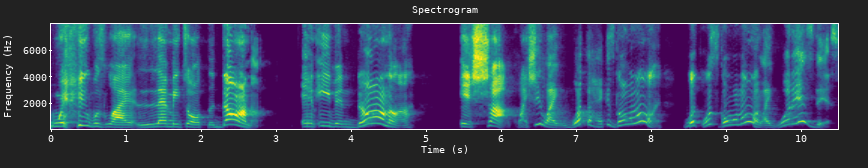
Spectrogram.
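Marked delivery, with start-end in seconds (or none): 1.2-2.8 put-on Jersey accent, full and all-in. Recounting what a man said, imitating a jersey accent. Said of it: "Every bit of Jersey, every bit of East Coast came out".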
